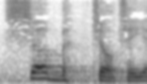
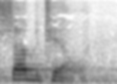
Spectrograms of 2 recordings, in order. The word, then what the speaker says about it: subtil: But I fear lest by any means, as the serpent beguiled Eve through his subtlety," and yes, that's how you pronounce it. It's not subtle, which is T-L-E, it's subtil, and it means underhanded.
